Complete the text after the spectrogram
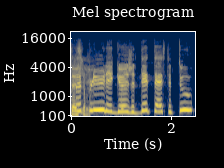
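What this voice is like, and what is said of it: Convincing impression of Marie de Brouwer. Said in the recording (French): “Excellente imitation. ... une imitation à s'y méprendre. ... la même voix, les mêmes expressions, tout est là.”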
